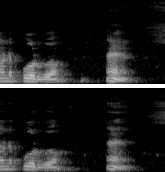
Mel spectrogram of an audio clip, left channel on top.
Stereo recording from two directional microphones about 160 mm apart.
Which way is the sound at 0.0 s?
45° left (ahead or behind).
